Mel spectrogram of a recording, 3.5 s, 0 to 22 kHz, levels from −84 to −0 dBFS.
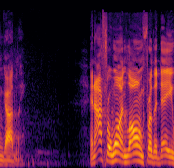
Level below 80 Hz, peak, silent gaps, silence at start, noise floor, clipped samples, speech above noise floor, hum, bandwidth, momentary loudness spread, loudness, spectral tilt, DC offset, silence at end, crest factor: -66 dBFS; 0 dBFS; none; 0 s; -64 dBFS; under 0.1%; 47 dB; none; 17.5 kHz; 8 LU; -16 LUFS; -3 dB/octave; under 0.1%; 0 s; 18 dB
